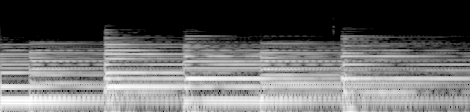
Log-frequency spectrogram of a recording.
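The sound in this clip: Piano playing the first two measures of a song verse, five notes or chords struck one after another at an even, unhurried pace, each ringing on and slowly decaying into the next.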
